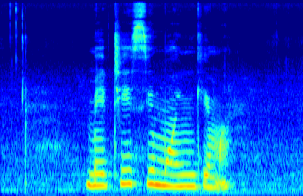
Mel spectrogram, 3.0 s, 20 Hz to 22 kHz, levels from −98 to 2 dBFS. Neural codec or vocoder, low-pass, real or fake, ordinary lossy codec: none; none; real; none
